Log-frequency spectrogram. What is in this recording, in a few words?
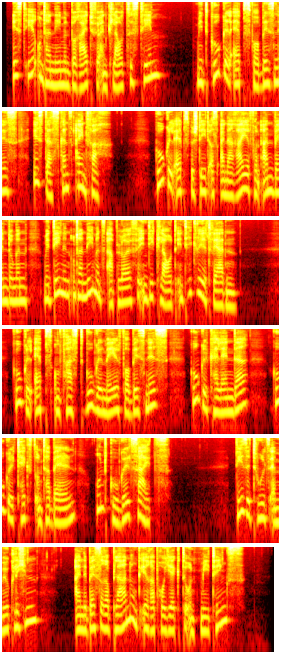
de presentation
